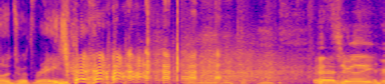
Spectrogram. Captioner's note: laughter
